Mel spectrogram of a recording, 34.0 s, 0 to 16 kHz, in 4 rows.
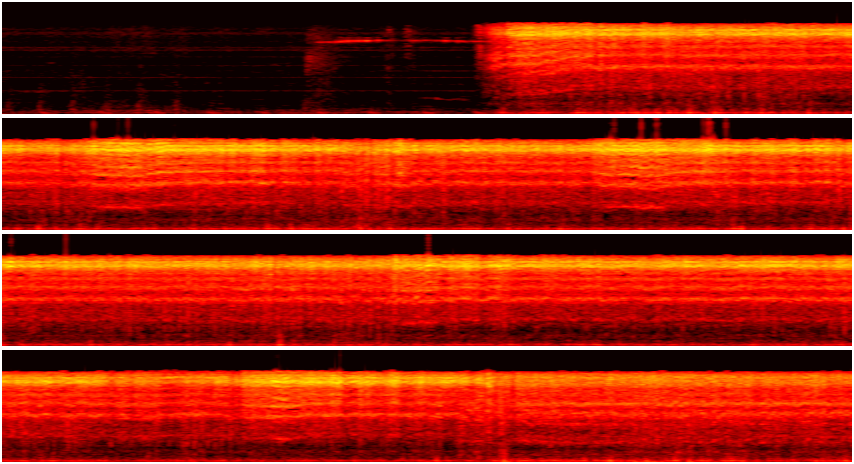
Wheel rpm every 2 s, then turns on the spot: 0, 30, 220, 230, 230, 230, 230, 230, 230, 230, 230, 230, 230, 230, 220, 190, 200.
none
